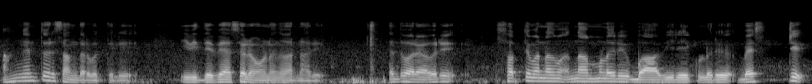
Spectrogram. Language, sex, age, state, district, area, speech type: Malayalam, male, 18-30, Kerala, Kozhikode, rural, spontaneous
